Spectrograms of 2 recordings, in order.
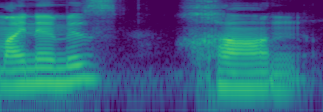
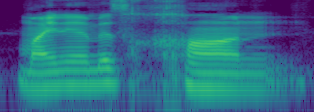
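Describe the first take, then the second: First: "खान" with a rough fricative kh; slow "My name is खान", friction on the kh; Arabic kh in Khan. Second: "खान" with a rough fricative kh; slow "My name is खान" with a fricative kh; Arabic kh in Khan. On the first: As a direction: say "खान" with a throaty scraping kh, slow. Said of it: "वो खुद कहता था कि मेरा नाम". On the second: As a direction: scrape the kh in "खान" from the back of the throat. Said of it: "ठीक है, इस तरीके से". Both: Shown as a demonstration.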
